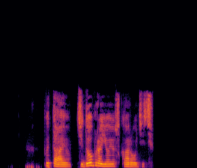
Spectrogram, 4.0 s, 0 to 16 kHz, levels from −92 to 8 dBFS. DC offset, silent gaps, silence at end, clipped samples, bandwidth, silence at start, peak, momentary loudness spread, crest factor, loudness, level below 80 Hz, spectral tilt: under 0.1%; 0.84-0.89 s, 1.47-1.54 s; 0.9 s; under 0.1%; 7.8 kHz; 0.6 s; -2 dBFS; 9 LU; 20 dB; -18 LUFS; -54 dBFS; -4 dB/octave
